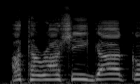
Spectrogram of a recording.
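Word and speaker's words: Atarashii Gakko!: We support Atarashi Gako.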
